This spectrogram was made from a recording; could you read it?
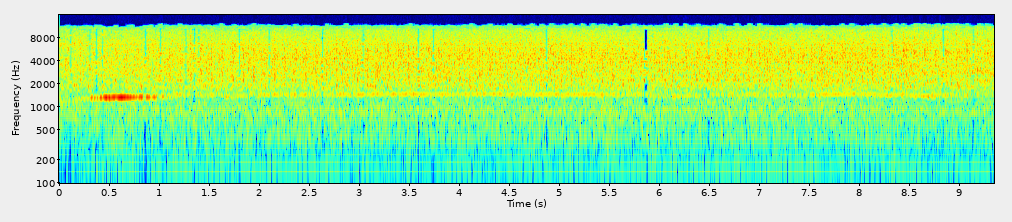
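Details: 1977 MGB after budget rebuild, coil fed 12 volts from fuse box, carburetor still needing attention, wiring faulty: even steady idle with a constant light hum, no knocks, misses or surging; runs smoothly.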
